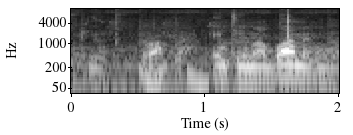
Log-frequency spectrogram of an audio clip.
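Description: Speech over steady background music, with a couple of drawn-out, pitch-gliding vocal sounds.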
